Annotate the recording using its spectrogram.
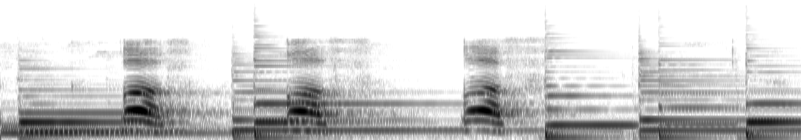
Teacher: memiliki sifat jahar, syiddah, dan qalqalah. Jadi nafasnya tidak keluar, suara tertahan dan mantul.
